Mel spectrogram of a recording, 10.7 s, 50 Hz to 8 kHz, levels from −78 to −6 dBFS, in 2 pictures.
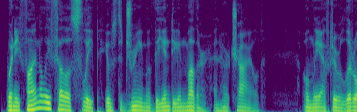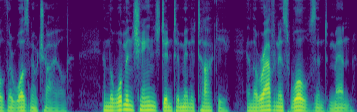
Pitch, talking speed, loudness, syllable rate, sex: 95 Hz, 200 wpm, -20 LUFS, 5.9 syllables/s, male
